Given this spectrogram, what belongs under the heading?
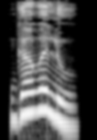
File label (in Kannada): "ಕವಲು", Kannada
